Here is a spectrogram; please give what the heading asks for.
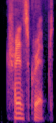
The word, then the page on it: transcript: American English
